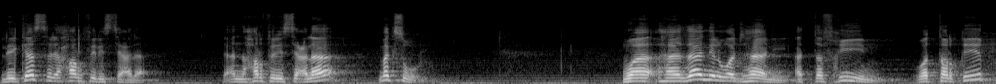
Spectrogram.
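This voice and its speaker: Egyptian male teacher, fairly high voice, patient, explains step by step and quizzes the class. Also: sing-song, a little mellow. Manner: mixes classical and colloquial Arabic, asks the class check questions; slowly spells out example words. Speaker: Quran recitation teacher. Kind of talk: tajweed lesson explaining a poem. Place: mosque study circle.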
